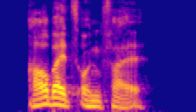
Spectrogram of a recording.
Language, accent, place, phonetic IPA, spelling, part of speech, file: German, Germany, Berlin, [ˈaʁbaɪ̯t͡sˌʔʊnfal], Arbeitsunfall, noun, De-Arbeitsunfall.ogg
- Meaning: accident at work, workplace accident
